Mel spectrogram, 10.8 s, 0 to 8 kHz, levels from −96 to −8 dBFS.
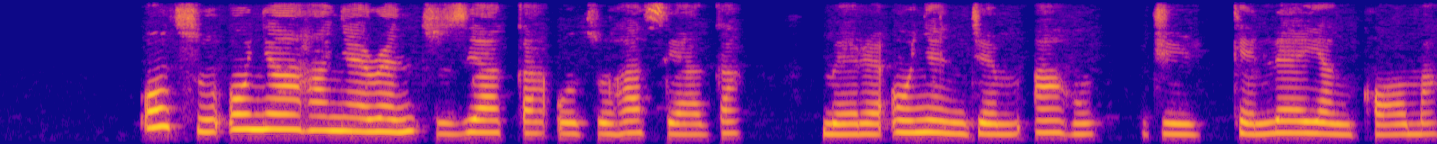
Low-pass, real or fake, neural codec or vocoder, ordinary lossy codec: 7.2 kHz; real; none; none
